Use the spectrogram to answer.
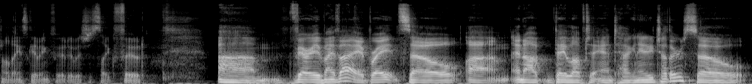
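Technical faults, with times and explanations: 1.21 s to end: sudden gain jump after "was just like", level and background noise rising about 8 dB at once, a step in the waveform envelope, likely an unramped gain change.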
